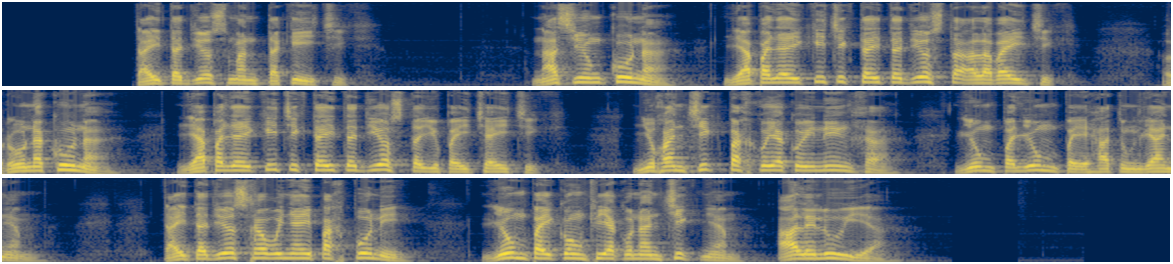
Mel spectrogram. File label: salmos, quechua ayacucho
